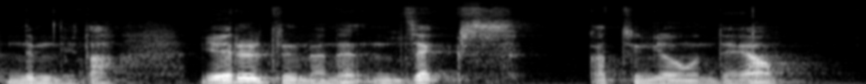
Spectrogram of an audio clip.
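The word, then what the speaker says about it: sechs: CHS가 붙어서 크스 발음을 냅니다. 예를 들면은 잭스 같은 경우인데요.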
